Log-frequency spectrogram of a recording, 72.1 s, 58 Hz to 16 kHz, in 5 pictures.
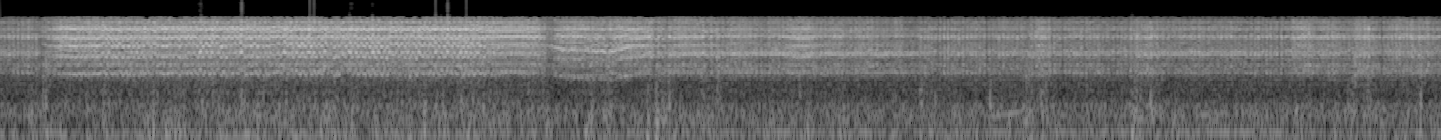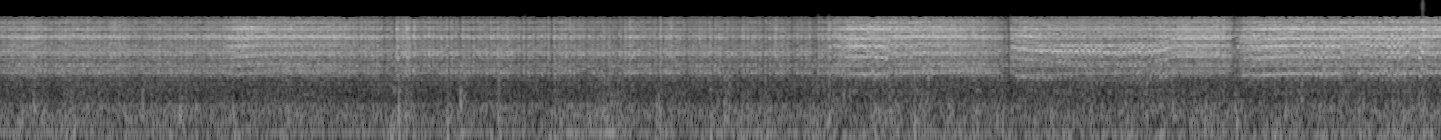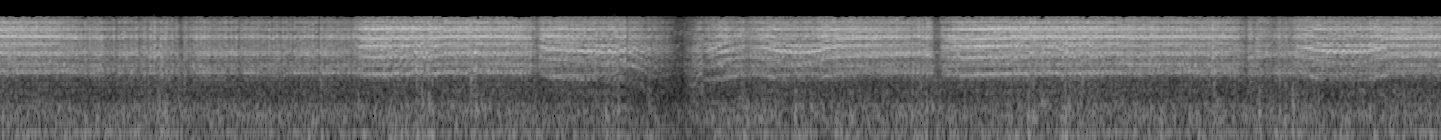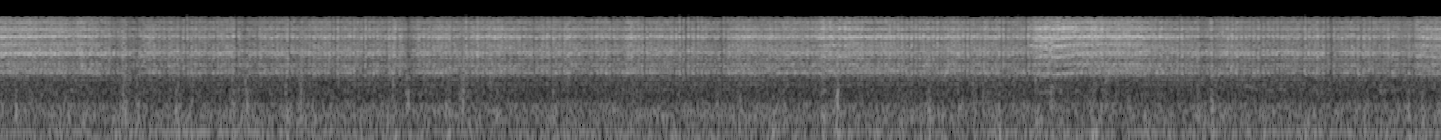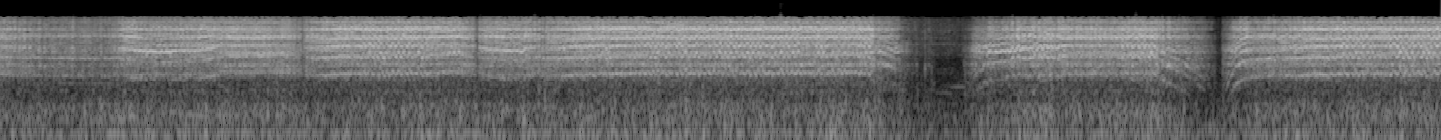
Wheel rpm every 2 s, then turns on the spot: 210, 200, 210, 230, 230, 230, 230, 230, 230, 230, 230, 220, 210, 210, 220, 230, 220, 150, 180, 210, 230, 220, 230, 230, 230, 230, 230, 230, 230, 200, 210, 210, 200, 100, 160, 160.
66-68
